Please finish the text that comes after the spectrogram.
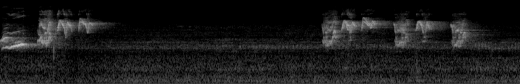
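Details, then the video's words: Song thrush delivering a high, scratchy, chattering phrase, then after a silent gap repeating it almost identically, twice over in quick bursts. "Song Thrush 2"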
